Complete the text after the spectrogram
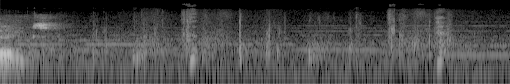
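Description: A climber's hands and boots scrape and knock on rock.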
